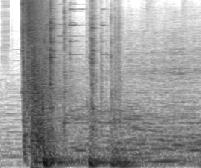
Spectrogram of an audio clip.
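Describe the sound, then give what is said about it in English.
A deafening shotgun blast in a confined space, firing a shaped charge penetrator round: a sharp, explosive crack with a heavy booming tail, followed about a second later by a second, softer thud as the echo rumbles away. “The gunshot in the confined space was deafening.”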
